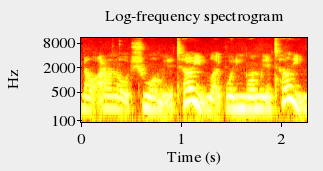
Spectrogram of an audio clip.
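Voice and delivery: mock sassy, attitude-filled tone. Retelling a reply to mom: imitating own attitude. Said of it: "But I have an attitude".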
